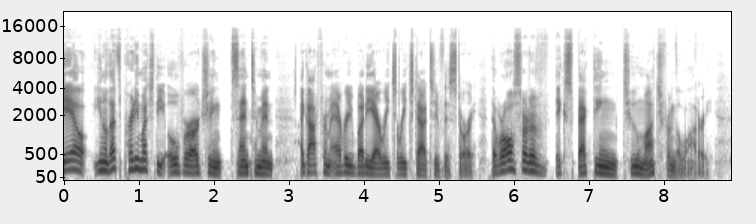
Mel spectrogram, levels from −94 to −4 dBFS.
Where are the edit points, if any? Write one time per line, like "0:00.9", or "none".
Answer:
0:04.4
0:05.0
0:05.6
